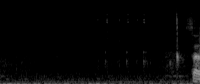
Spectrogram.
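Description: A rapid run of light clicks at a computer, about half a dozen within a second, starting about a second in.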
